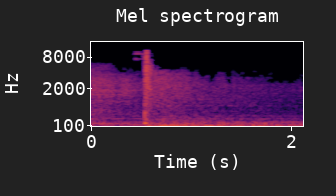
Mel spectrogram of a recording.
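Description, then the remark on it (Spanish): A single sharp, loud gunshot cracks out near the start, followed by a deep, sustained rumbling boom that lingers to the end. No one speaks. The shots are fired by the socialist revolutionary Fanny Kaplan in an attack on Lenin, hitting him in the shoulder and a lung. “Sus disparos le alcanzan en el hombro y en un pulmón.”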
